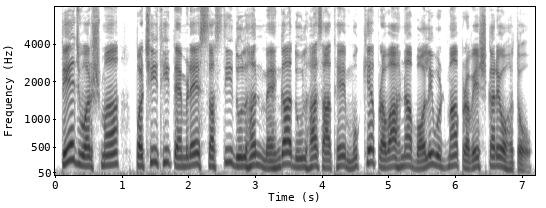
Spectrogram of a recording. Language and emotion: Gujarati, neutral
